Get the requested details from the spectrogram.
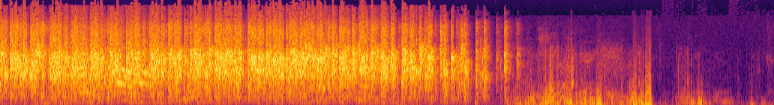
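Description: An audience breaks into loud, dense applause for a host and hostess celebrating their silver anniversary, many hands clapping steadily for several seconds before it thins out into scattered claps and low murmuring voices.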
